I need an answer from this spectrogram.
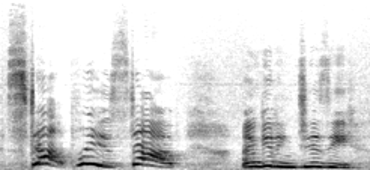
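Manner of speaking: high, frantic cry for it to stop; desperate shout. Acted. Teacup shouting at the potter to stop the wheel, high and frantic. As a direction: scream it out, spinning and dizzy. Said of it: "I shouted at the top of my lungs".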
